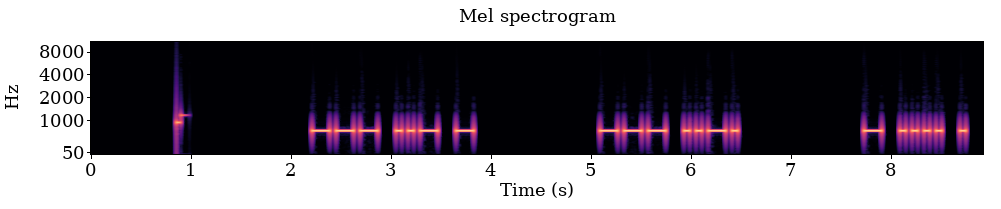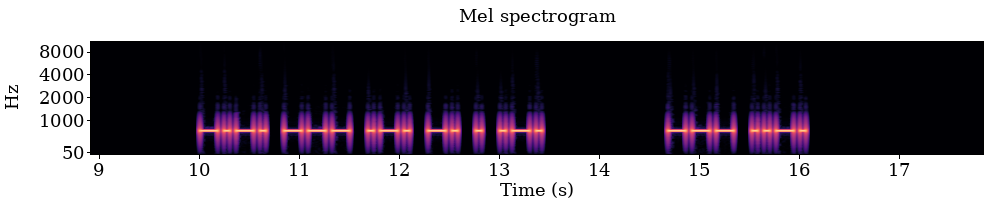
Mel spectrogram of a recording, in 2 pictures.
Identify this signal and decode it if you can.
Morse code, heard as a keyed tone, about 20 wpm, 700 Hz. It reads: OUT OF THE CORNER OF
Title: 3x Word-Spacing - Sets of 5 Words - 20wpm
